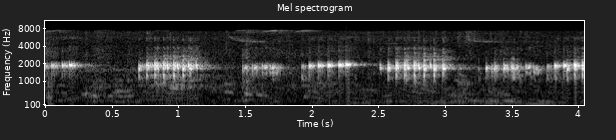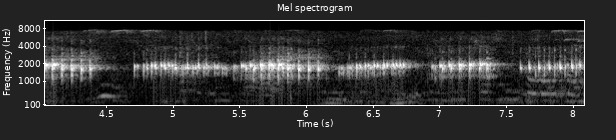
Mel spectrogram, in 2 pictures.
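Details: Frog chorus at a pond of Tenporinji temple in Japan: dense, pulsed trilling croaks around mid pitch, in bursts of roughly half a second repeated almost continuously with brief gaps, many frogs overlapping.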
